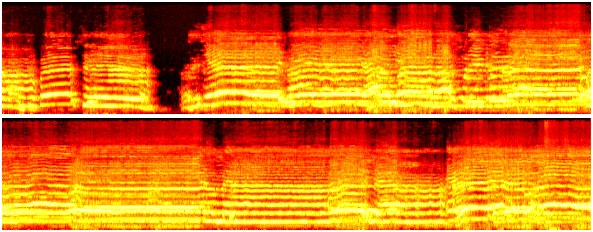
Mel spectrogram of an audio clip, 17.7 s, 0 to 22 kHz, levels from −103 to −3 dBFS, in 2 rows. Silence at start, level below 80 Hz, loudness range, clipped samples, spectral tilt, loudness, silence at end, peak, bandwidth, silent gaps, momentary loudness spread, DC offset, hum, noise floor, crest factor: 0 s; -48 dBFS; 2 LU; under 0.1%; -4 dB/octave; -12 LUFS; 0 s; -2 dBFS; 18.5 kHz; none; 5 LU; under 0.1%; none; -39 dBFS; 10 dB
